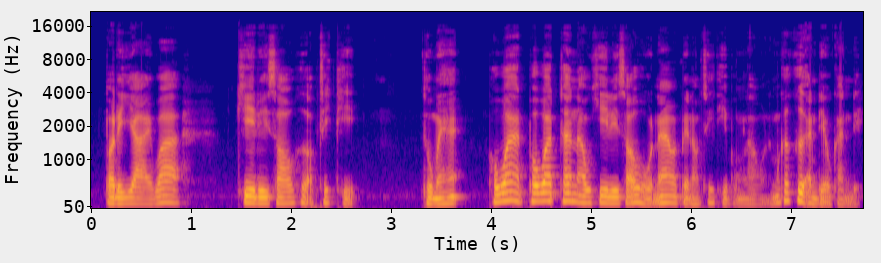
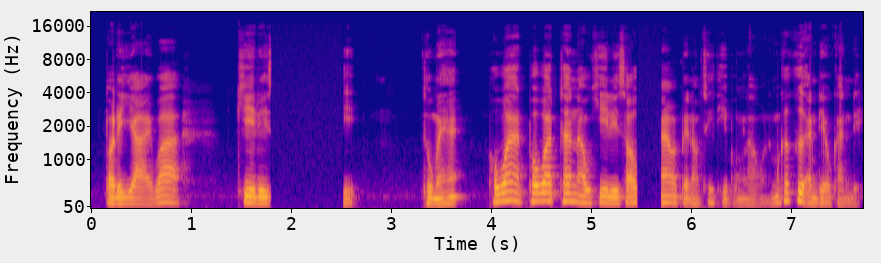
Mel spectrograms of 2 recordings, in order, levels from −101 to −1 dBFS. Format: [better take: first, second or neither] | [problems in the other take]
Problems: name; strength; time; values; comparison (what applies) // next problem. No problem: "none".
first | audio cutting out; at 2 s for 0.5 s and at 5.5 s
